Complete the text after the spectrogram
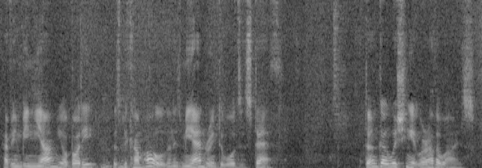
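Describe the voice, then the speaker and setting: A man reading a Buddhist teaching aloud as a Dhamma talk, in measured, deliberate phrases with emphatic contrasts. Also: mid-range voice, sing-song, mellow, poor audio.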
